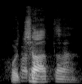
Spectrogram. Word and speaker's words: Horchata: This is how we pronounce this. Horchata.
